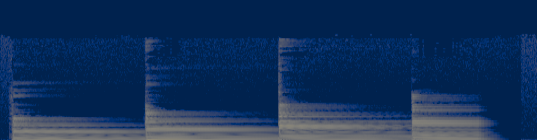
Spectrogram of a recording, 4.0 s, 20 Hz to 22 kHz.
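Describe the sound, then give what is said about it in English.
Four sustained electronic tones, each lasting about a second, step in major thirds. Each is clean and harmonically rich, changing abruptly to the next before the last one fades out. “But if you went in 3 steps, it would happen in major third. So that would sound like this.”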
